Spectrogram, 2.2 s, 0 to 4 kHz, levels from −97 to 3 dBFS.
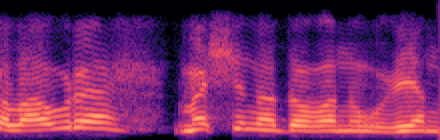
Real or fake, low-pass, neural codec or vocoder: fake; 3.6 kHz; autoencoder, 48 kHz, 128 numbers a frame, DAC-VAE, trained on Japanese speech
